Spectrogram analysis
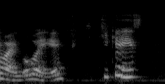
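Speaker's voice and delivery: ordinary talk, nothing marked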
